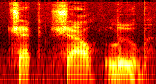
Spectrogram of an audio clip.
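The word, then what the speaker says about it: Chicxulub: the asteroid fell in the Yucatan Peninsula at chechalube pronounced check shall Lube Mexico the hypothesis is named after the Father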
